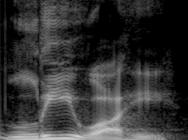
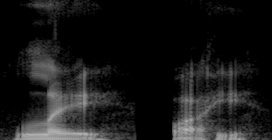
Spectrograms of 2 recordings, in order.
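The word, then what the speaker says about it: Le-Wahi: So, moving on to Leewahi, which uh I thought was a nice segue because the most recent I'm going to call it Lee Wahi, but it is pronounced Lei Wahi.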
